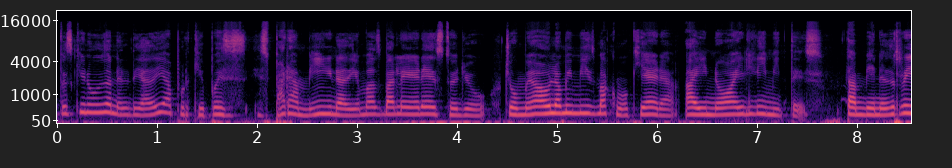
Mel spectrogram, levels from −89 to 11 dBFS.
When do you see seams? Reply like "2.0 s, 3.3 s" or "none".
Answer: none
